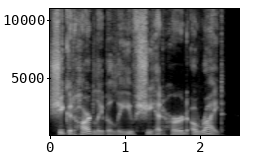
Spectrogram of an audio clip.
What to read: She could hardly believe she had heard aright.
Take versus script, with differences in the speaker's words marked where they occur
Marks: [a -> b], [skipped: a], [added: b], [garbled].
She could hardly believe she had heard aright.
